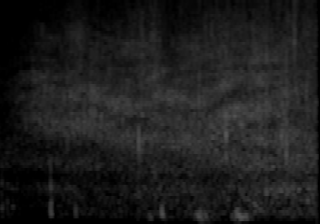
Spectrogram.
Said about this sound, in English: It's a cold, wet, windy day, and I'm looking out across a valley towards the high moors of the Pennines on the edge of Greater Manchester.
